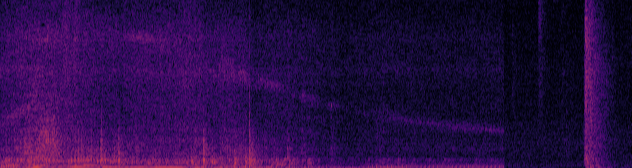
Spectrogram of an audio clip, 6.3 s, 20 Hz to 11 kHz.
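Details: Dodge SRT4 after the exhaust was modified with a Vibrant Ultra Quiet Resonator, recorded in the cabin at about 2,000 to 3,500 rpm: a deep, even exhaust drone that climbs with revs and settles off throttle, with no rattle. The exhaust is normal, near the old muffler's volume but rattle-free.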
